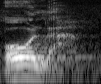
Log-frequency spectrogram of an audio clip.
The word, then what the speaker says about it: hola: la h en español porque no tiene sonido no se pronuncia en español h por eso empieza la palabra con o así es que es hola en español es hola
